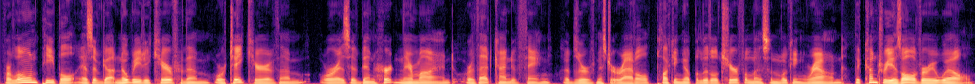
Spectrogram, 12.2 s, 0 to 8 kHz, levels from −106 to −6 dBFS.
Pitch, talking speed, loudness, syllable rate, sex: 125 Hz, 225 wpm, -17 LUFS, 5.1 syllables/s, male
